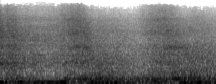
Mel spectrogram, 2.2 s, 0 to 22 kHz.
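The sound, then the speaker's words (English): A 1978 Pontiac Trans Am driving along, a steady low engine and road rumble that holds evenly throughout with no talk. “All right, let's hit the road. So I would like you all to come along for a little drive with me. I'm driving the 78 Trans Am.”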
